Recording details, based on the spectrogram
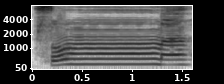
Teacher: میم کے اوپر تشدید ہے تو میم میں غنہ کر کے پڑھیں گے، ثم، اس طرح سے اس کے اندر غنہ ہوگا۔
